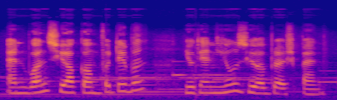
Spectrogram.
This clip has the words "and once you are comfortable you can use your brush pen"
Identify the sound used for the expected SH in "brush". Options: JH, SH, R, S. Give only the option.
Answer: SH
